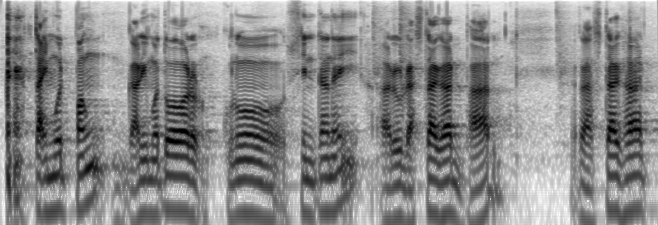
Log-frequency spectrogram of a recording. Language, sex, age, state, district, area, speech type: Assamese, male, 60+, Assam, Barpeta, rural, spontaneous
